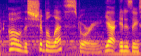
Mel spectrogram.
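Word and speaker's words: Shibboleth: person crossing the river pronounce the word Shibth. But the Ephrait's native dialect didn't have this sound. They physically could not say it. They said Cibth.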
